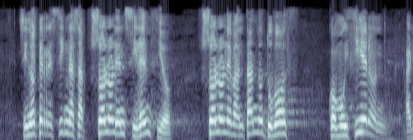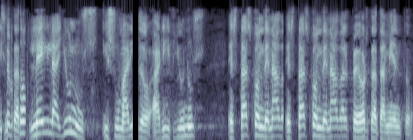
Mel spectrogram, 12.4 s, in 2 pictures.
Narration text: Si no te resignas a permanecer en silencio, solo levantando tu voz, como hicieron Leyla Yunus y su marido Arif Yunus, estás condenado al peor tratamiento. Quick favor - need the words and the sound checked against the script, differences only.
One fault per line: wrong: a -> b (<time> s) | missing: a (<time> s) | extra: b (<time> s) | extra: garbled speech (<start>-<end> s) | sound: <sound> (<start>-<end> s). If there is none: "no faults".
wrong: permanecer -> solo (1.3 s)
extra: garbled speech (6.1-6.6 s)
sound: dropout (8.2-8.3 s)
extra: estás condenado (10.5 s)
